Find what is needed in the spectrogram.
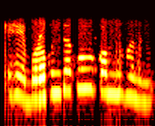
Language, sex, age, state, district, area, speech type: Assamese, female, 18-30, Assam, Dhemaji, urban, conversation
